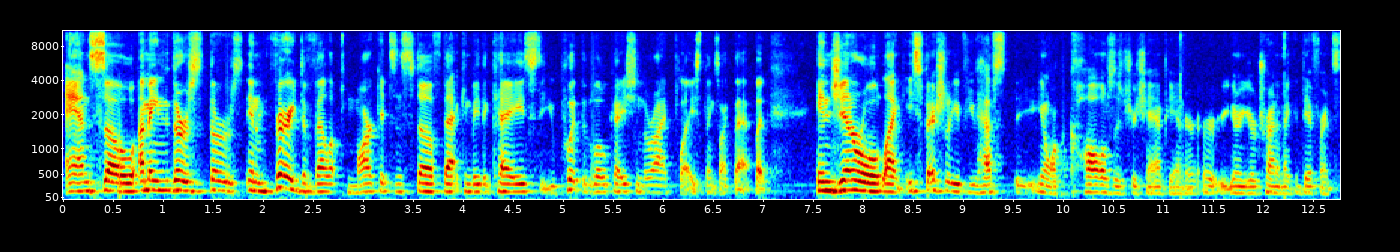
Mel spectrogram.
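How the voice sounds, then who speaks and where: A man talks in a Southern US accent at a fairly high pitch and fairly quick pace. His intonation is fairly even, with hardly any pauses. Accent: Southern US, noticeable. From Tennessee, US South. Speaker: health educator and marketing coach. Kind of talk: interview conversation. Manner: hesitant, many fillers and restarts.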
